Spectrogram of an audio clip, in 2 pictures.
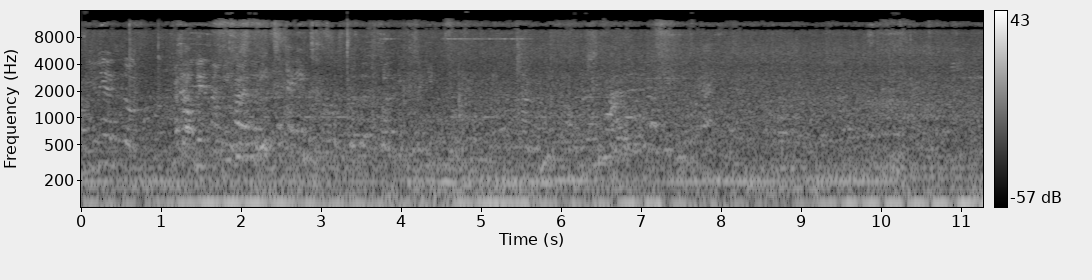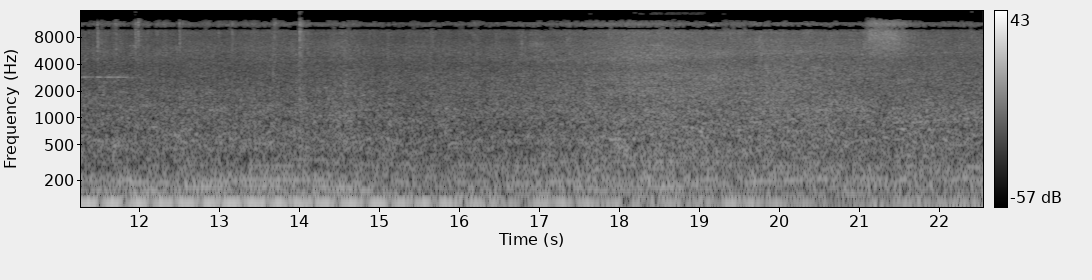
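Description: Footsteps tread on stone steps.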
